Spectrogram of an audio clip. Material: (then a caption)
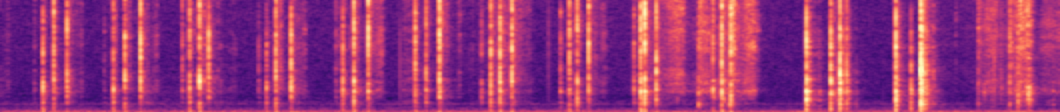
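Cardboard. A small, hollow, lilac cube-shaped cardboard box is held in one hand and tapped and scratched with fingertips and short nails. Quick, crisp, dry taps and scratchy strokes follow each other in a steady, uneven rhythm over a constant low rumble, each tap dying away almost instantly.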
